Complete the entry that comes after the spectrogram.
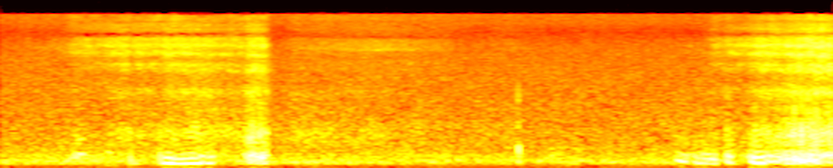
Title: Bulldog snoring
